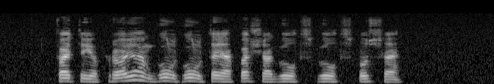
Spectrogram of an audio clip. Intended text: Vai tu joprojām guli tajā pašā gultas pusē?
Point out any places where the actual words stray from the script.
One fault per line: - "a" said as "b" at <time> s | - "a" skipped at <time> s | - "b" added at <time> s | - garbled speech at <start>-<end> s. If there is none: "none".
- "guli" added at 1.8 s
- "gultas" added at 3.2 s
